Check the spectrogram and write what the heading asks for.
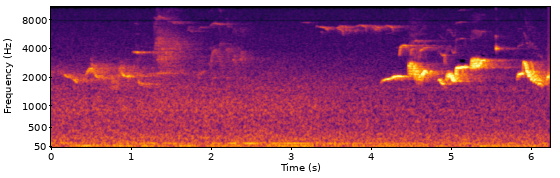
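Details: Morning song of a common blackbird in a city neighbourhood. The first seconds are quiet with faint distant notes, then clear warbled and fluted phrases arrive near the end over a low steady hum.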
